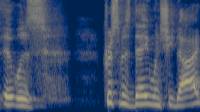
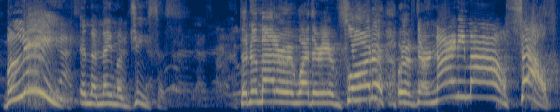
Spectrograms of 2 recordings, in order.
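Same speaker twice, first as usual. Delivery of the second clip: full-force preaching; 4 semitones higher, 4 dB louder than usual. Real, not acted. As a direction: cry out the call to believe.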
